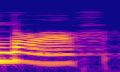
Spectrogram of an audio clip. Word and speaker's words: Noé: la personne de Noé son nom se prononce Nord en hébreu et s'écrit avec deux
